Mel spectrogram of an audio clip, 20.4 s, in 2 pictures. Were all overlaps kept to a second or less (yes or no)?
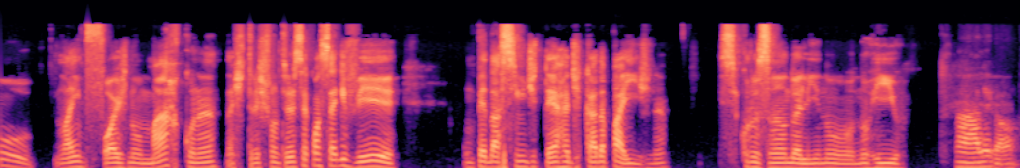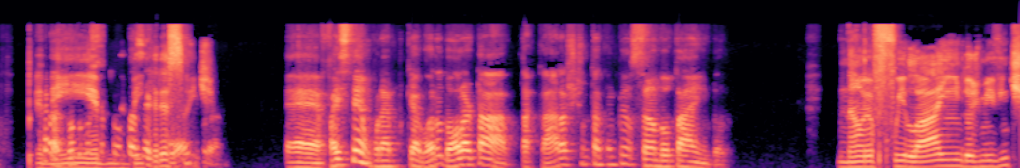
no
